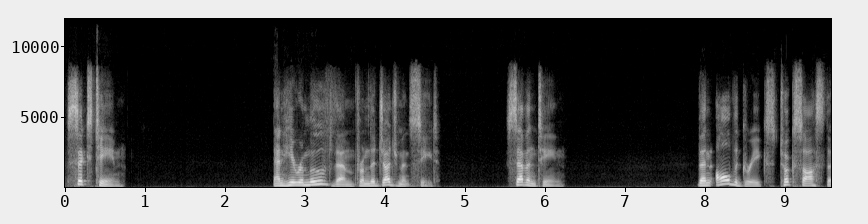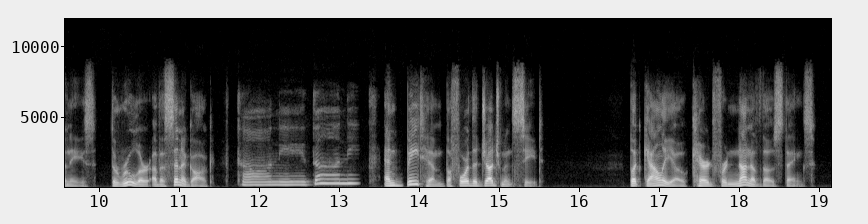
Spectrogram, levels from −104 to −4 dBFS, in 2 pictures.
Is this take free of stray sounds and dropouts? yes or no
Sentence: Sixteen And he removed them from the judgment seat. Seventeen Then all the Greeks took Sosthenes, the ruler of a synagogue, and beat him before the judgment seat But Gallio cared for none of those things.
no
